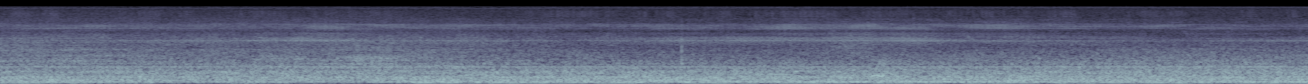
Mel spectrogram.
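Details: A steady droning hum like a distant propeller aircraft runs the whole time over broadband hiss, with no clear animal calls.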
